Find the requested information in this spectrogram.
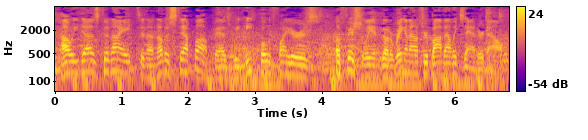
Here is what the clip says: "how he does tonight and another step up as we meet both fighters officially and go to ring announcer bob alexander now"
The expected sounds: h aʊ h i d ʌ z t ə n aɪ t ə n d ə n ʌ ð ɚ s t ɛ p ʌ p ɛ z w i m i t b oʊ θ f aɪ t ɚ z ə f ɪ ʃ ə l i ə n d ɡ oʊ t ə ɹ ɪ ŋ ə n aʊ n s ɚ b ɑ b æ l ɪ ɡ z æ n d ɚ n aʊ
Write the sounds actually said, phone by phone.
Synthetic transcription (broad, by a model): h aʊ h i d ʌ z t ə n aɪ t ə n ə n ʌ ð ɚ s t ɛ p ʌ p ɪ z w i m i t b oʊ θ f aɪ t ɚ z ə f ɪ ʃ l i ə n ɡ oʊ t ə ɹ ɪ ŋ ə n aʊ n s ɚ b ɑ b æ l ɪ ɡ z æ n d ɚ n aʊ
